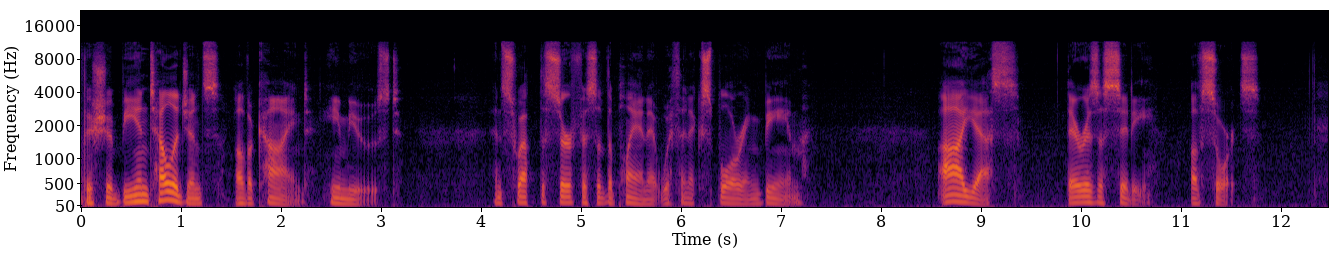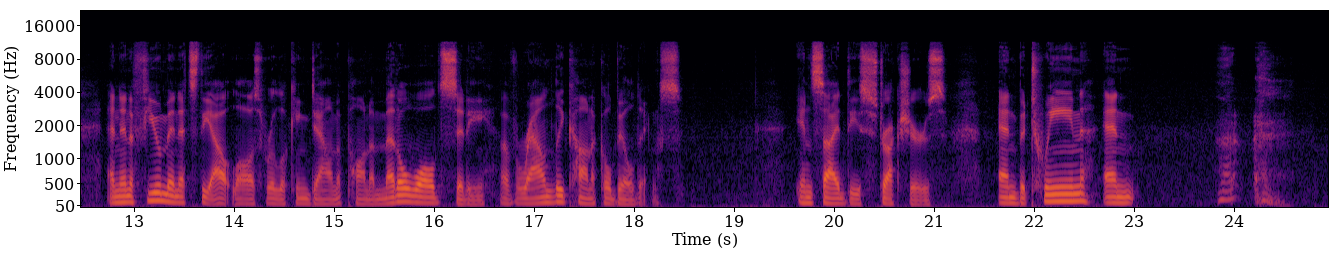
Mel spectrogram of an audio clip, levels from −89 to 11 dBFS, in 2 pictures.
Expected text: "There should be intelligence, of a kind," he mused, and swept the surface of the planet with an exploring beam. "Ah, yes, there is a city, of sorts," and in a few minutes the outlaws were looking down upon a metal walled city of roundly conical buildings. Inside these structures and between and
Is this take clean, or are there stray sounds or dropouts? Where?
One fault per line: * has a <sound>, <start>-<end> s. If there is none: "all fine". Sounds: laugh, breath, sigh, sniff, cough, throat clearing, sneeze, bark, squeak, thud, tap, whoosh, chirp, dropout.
* has a throat clearing, 23.8-24.6 s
